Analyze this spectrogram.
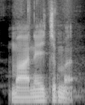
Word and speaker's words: management: Management T hin jennu held goona. Management jennee pronounce goona jechuudha.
